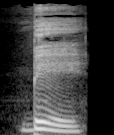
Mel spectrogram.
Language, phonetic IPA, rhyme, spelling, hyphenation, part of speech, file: Hungarian, [ˈbeː], -beː, bé, bé, noun / adverb, Hu-bé.ogg
- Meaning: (noun) 1. The name of the Latin script letter B/b 2. bemol, the sign ♭; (adverb) alternative form of be (“in”)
